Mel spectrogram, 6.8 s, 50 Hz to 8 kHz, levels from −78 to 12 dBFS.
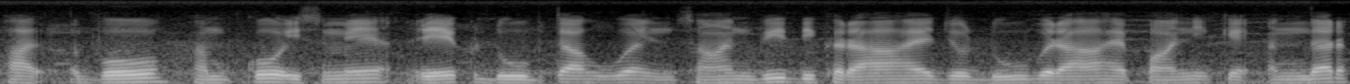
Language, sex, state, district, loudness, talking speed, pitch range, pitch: Hindi, male, Madhya Pradesh, Katni, -17 LUFS, 160 wpm, 110-120 Hz, 115 Hz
